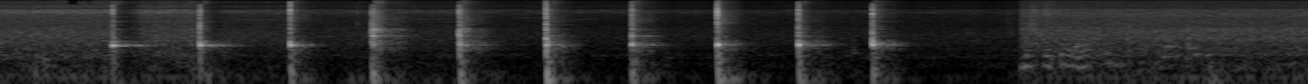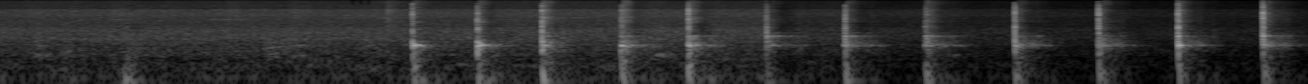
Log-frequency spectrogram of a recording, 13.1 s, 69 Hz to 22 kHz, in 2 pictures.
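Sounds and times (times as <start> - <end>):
hammer knocking: 0.6 - 4.6, 8.6 - 13.0.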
